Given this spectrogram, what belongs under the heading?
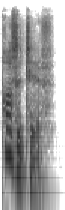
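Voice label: "positive", British English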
